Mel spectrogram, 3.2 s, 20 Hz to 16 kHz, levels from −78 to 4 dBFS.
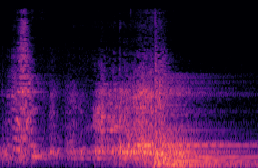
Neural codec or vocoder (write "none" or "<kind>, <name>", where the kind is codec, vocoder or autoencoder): none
